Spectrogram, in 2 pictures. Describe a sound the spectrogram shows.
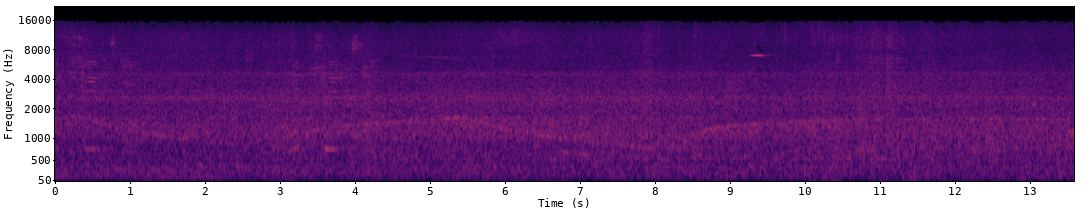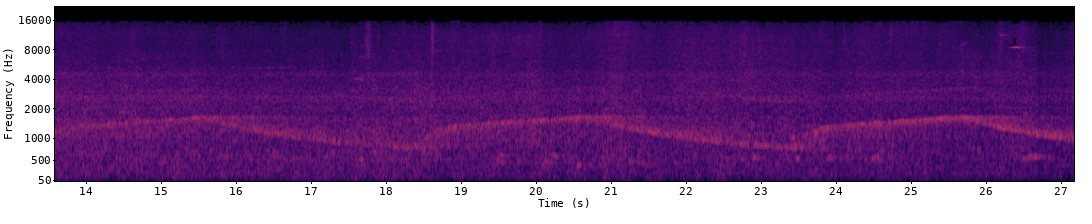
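Car tyres hiss steadily on a wet road.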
